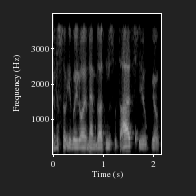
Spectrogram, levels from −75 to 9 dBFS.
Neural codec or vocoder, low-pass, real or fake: codec, 16 kHz, 2 kbps, X-Codec, HuBERT features, trained on general audio; 3.6 kHz; fake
